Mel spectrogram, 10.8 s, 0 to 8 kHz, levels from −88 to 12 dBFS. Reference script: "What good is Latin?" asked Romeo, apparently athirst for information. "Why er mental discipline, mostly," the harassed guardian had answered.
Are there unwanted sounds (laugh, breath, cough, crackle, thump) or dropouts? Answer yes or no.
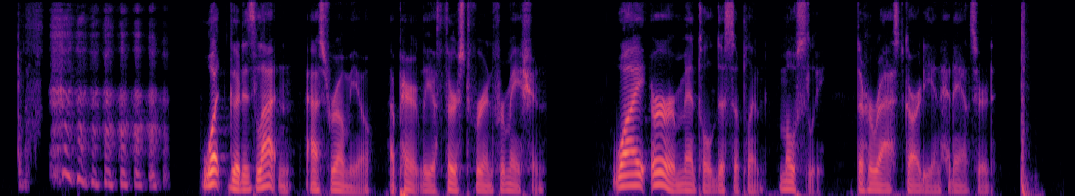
yes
